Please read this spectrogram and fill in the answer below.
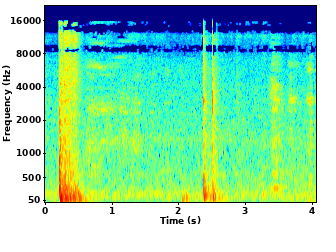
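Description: A loud thump about a quarter second in, then two sharp knocks close together about two seconds later, with faint laughter near the end.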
